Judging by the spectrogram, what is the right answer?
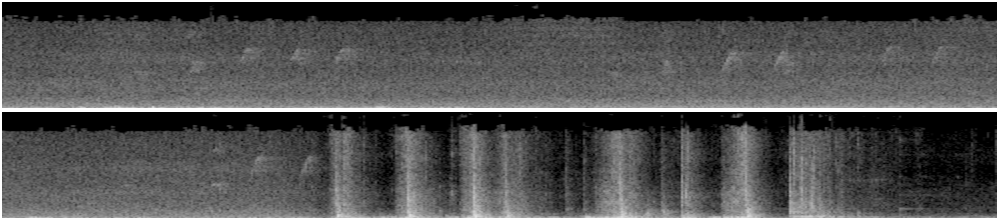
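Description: Outdoor ambience of a low rumble with faint bird chirps. About ten seconds in comes a quick run of sharp knocks lasting some three seconds.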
